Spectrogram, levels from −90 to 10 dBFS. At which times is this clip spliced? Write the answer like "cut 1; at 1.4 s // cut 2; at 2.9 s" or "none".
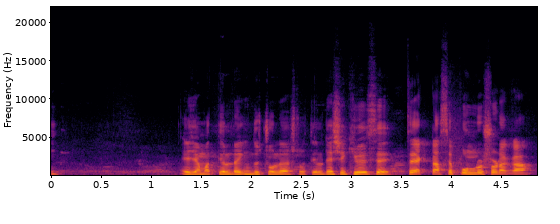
cut 1; at 3.5 s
